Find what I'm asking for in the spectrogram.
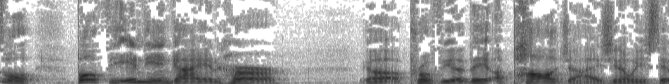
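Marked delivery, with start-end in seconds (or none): none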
